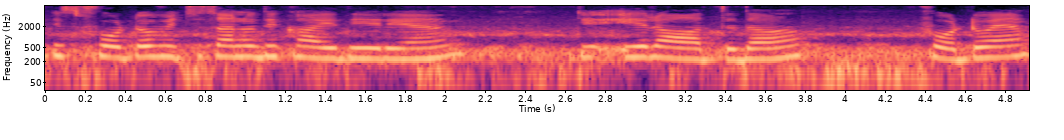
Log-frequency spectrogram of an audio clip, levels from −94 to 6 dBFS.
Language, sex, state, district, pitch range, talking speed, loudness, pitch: Punjabi, female, Punjab, Pathankot, 245-290 Hz, 170 wpm, -12 LUFS, 275 Hz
